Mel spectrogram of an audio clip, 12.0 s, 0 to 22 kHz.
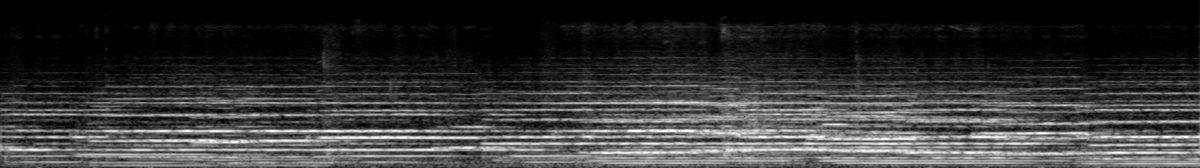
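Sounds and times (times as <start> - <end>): flute choir playing chords: 0.0 - 12.0.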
